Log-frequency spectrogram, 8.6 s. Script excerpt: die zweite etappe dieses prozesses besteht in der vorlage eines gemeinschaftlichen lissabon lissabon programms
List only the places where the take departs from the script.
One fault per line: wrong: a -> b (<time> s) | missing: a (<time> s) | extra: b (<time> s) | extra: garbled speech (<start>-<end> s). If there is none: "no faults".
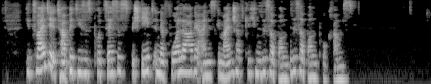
no faults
